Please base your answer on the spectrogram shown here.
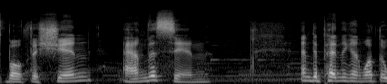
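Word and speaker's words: שׂ: or the left-hand sail, It is the Hebrew letter sin, and it's pronounced S, the same way you would pronounce the Samech.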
